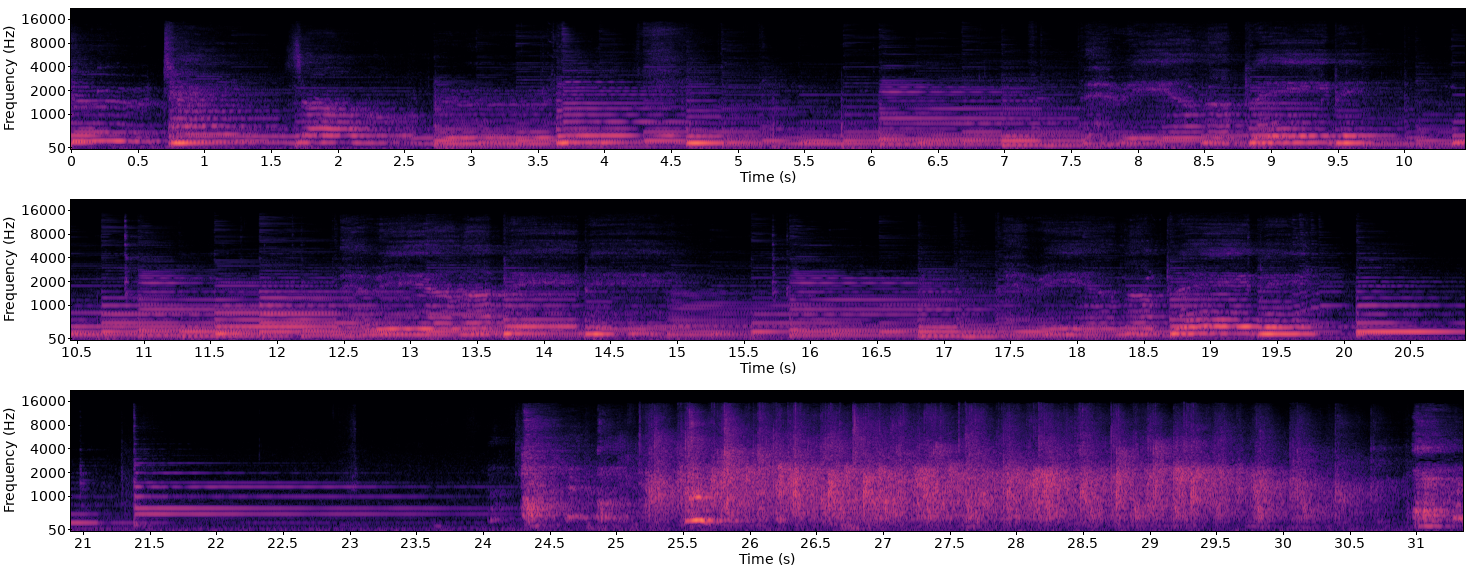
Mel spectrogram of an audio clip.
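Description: Acoustic guitar played as an instrumental ending, with a final chord left to ring and fade. About five seconds before the end, audience applause breaks out and is the loudest part.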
